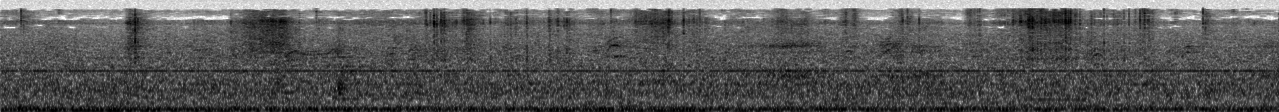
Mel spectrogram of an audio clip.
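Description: Faint rustles and light taps of card stock being handled and picked up, over a steady low hum.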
